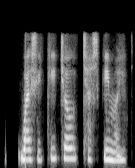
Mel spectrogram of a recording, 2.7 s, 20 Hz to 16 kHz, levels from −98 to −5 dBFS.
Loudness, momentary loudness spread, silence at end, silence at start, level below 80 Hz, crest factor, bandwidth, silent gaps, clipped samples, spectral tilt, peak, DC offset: -17 LUFS; 7 LU; 0.2 s; 0.35 s; -56 dBFS; 18 dB; 8 kHz; 0.89-0.94 s, 1.58-1.65 s, 2.01-2.05 s; under 0.1%; -3.5 dB/octave; 0 dBFS; under 0.1%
